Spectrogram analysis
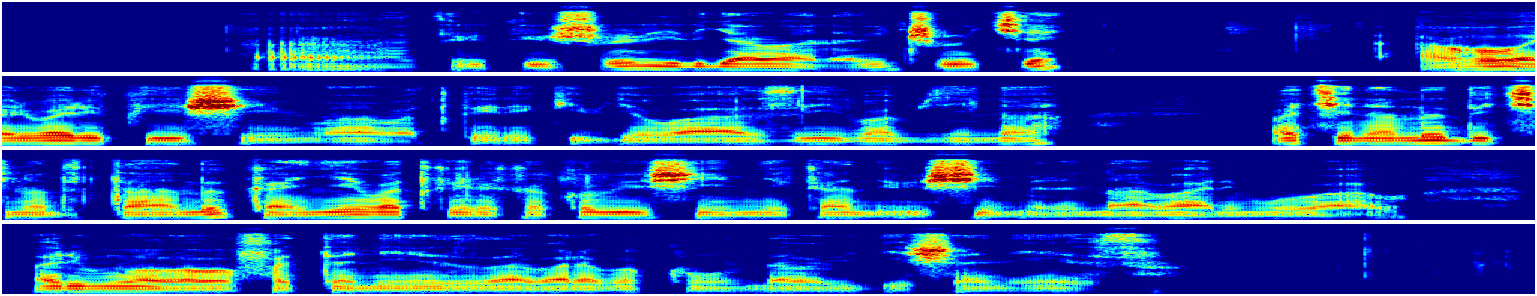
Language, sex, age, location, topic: Kinyarwanda, male, 18-24, Kigali, education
